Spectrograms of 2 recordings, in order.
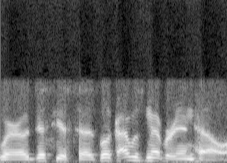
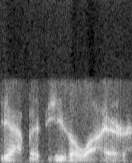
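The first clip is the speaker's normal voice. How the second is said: confiding, hushed half-whisper; 8 semitones lower than usual. Retelling how Virgil leans over to Dante: imitating a half-whisper. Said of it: "leans over and whispers".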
